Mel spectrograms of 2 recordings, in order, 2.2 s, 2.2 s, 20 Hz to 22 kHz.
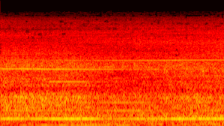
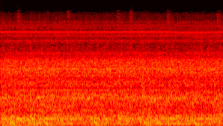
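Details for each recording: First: Eberspacher Hydronic 30 kW heater on bench, connected to batteries and diagnostics, at start attempt: smooth, even electric hum of the water pump with steady pitch, no rattle or grind; normal pump operation. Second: Eberspacher Hydronic 30 kW heater, second unit, start attempt with fuel confirmed and pump working: fan rush and fuel solenoid valve ticking but no spark clicking; no ignition spark, spark generator suspected, connections look clean.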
